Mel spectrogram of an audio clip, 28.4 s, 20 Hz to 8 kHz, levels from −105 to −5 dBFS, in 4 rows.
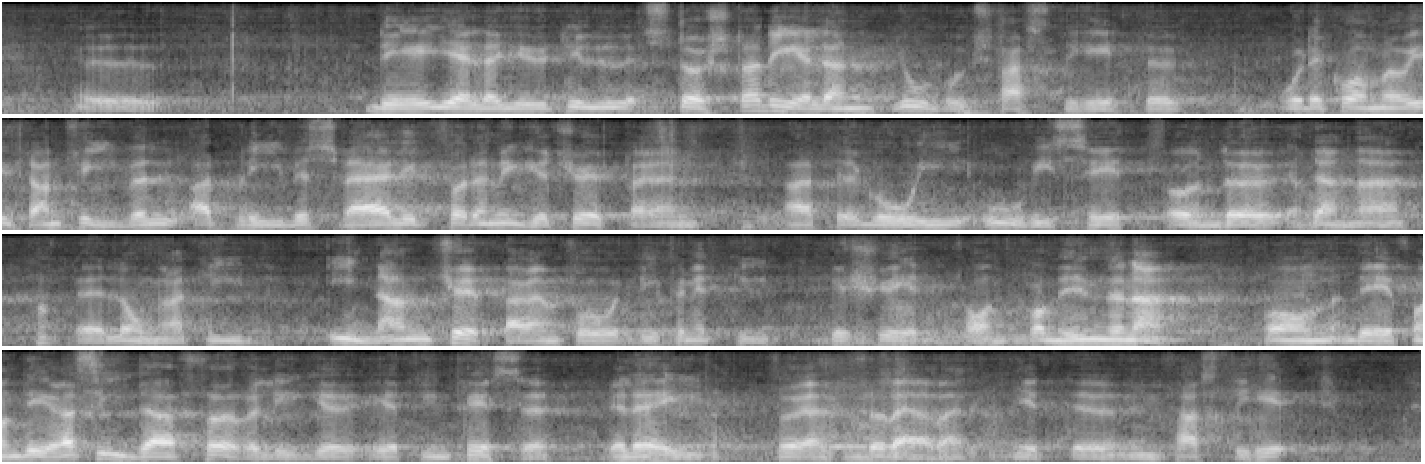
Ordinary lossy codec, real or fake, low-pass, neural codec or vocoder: AAC, 48 kbps; fake; 7.2 kHz; codec, 24 kHz, 6 kbps, HILCodec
